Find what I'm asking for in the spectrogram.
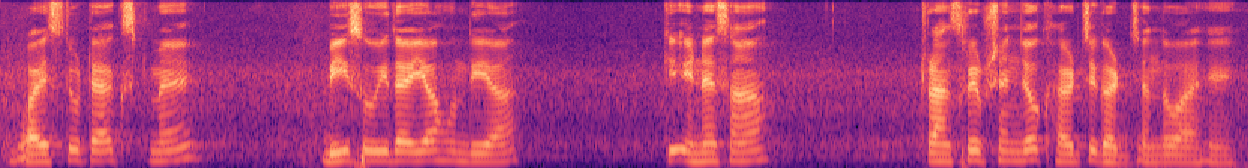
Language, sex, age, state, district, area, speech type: Sindhi, male, 18-30, Gujarat, Surat, urban, spontaneous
